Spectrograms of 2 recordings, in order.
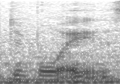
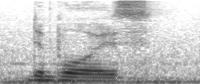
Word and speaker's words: Du Bois: because I've read a lot about Dubois or Du Bois. How do you say it? Yeah. Du Bois.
